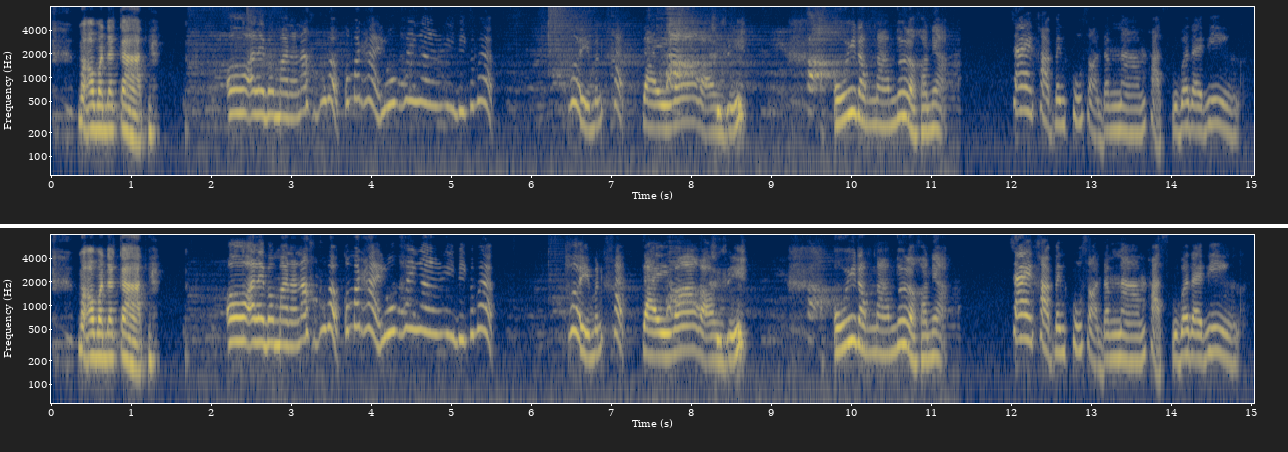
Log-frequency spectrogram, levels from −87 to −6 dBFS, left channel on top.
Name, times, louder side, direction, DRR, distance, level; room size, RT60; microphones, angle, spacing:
voice 1, 0.3-1.3 8.2-8.5 9.2-11.2, right 1 dB, 10° right, 1.5 m, -26 dB
sound 1, 1.7-11.4, left 7 dB, 90° left, 2.7 m, -44 dB
voice 2, 2.2-5.5 6.4-8.7 12.0-14.8, right 4 dB, 40° right, 0.5 m, -28 dB
head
